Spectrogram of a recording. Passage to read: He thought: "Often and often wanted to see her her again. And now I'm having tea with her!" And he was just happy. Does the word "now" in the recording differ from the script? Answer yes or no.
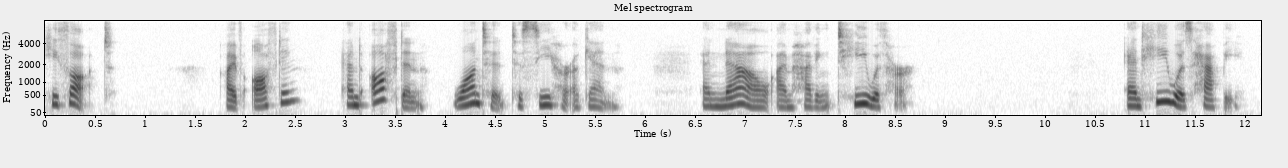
no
